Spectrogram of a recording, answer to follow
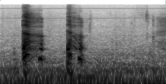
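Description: A woman coughing twice, two short, sharp coughs about half a second apart.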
